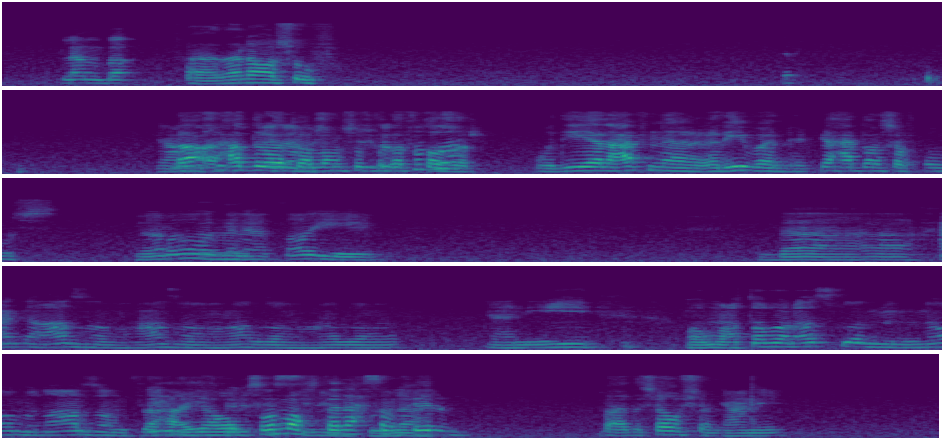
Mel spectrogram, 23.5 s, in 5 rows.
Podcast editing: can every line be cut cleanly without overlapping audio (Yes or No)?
No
